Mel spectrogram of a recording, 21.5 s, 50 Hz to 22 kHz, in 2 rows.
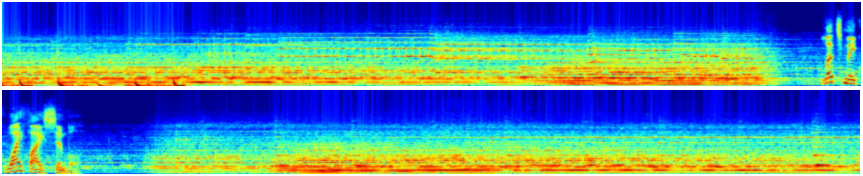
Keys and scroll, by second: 13.3 i.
